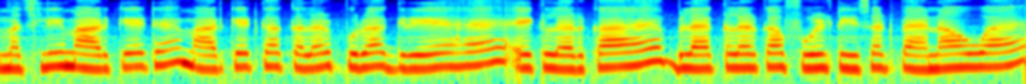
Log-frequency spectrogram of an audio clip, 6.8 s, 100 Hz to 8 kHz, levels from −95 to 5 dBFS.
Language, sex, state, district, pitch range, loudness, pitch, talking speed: Hindi, female, Punjab, Fazilka, 230-255 Hz, -12 LUFS, 245 Hz, 175 wpm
